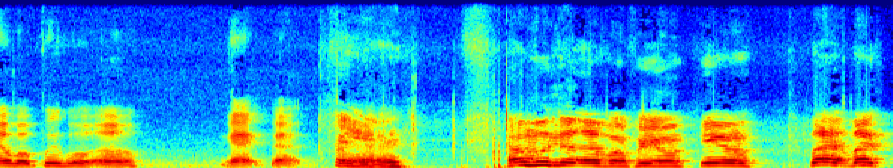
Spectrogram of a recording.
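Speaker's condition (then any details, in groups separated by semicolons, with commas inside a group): Cerebral palsy; body affected; speech disability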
